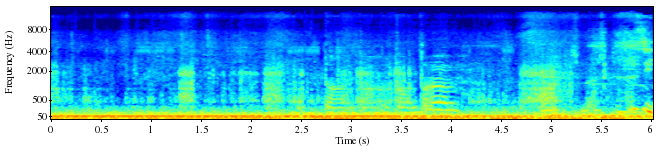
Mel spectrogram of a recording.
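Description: Steady low rumble inside a moving ski-resort gondola cabin as it rides along its cable, with the riders' voices over it.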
